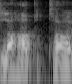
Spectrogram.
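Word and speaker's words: L'Hôpital: you pronounce it really it's pronounced La hopital usually even though it's spelled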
